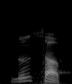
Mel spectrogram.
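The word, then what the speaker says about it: 눈썹: Nunsop. Nunsop. Nunsop. Nunsop. Así es como se escribe y así es como pronuncia.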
